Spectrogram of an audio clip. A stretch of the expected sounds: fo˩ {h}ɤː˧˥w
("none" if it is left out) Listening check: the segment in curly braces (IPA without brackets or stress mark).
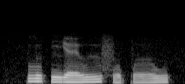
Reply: p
